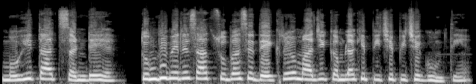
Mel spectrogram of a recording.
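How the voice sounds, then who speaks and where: Woman playing a brisk, higher-voiced city wife. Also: close to an everyday voice. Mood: worried. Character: busy young city wife, brisk employer. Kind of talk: moral story cartoon voice acting.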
